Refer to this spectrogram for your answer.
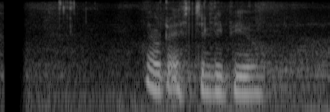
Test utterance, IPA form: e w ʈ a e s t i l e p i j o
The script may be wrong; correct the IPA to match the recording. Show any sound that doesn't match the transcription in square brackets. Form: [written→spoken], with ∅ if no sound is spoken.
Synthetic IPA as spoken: e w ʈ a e s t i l [e→i] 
